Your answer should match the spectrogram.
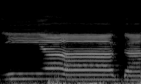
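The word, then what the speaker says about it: إِيَّاكَ: তারপরে আয়াতে আমরা যাচ্ছি, ইয়াকা না'বুদু ওয়া ইয়াকা নাস্তাঈন। উচ্চারণের ক্ষেত্রে এখানে আপনারা আইনের উচ্চারণের দিকে লক্ষ্য রাখবেন, পাশাপাশি টানগুলো। ইয়াকা, এক আলিফ টান এখানে, ঠিক আছে, ইয়া।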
